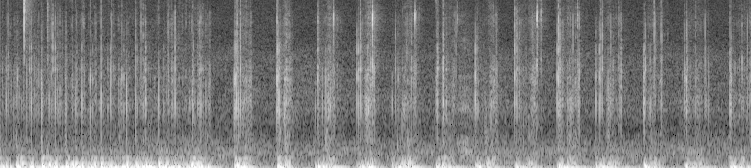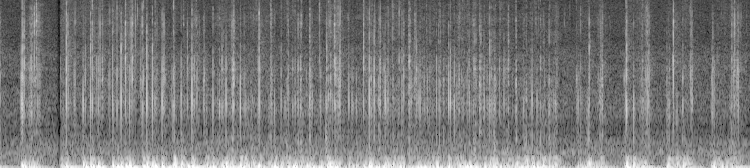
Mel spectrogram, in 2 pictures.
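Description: Long blue acrylic nails scratch fast across a small, solid, rectangular white bar of soap resting on a dark table, raising a few shavings. The result is a dense, continuous run of quick, dry scraping clicks with bright crisp edges over a heavy low rumble, easing briefly in the middle before picking back up.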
